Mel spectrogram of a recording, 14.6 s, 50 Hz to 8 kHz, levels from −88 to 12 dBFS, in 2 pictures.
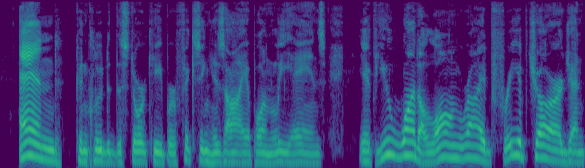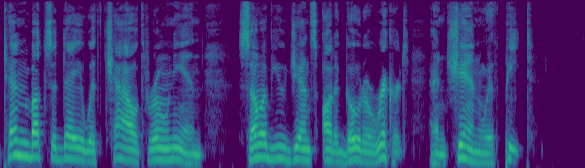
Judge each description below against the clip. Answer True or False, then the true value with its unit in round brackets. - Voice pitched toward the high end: False (140 Hz)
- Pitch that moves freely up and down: True (5.7 semitones)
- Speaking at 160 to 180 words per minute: True (170 wpm)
